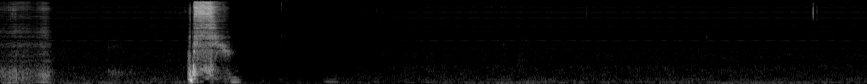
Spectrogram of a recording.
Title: male sneezing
